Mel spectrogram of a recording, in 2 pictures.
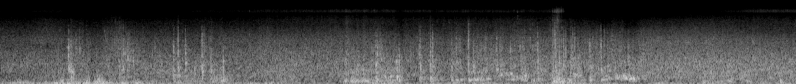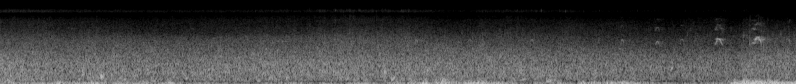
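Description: Rushing water of a shallow river rapid around a canoe, with short splashes during the first several seconds, over a low rumble of wind on the microphone.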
